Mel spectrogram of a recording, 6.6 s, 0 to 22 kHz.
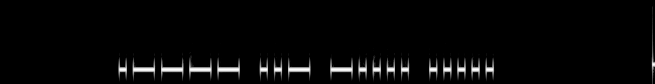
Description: Morse code, heard as a keyed tone, about 17 wpm, 700 Hz. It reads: 1U65
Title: Four Challenging Letter-Number Combinations 17wpm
